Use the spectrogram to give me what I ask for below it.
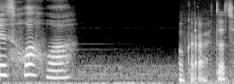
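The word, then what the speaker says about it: Huohuo: of the 10 Lord's commission my name is huwa okay that's how you say it as a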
